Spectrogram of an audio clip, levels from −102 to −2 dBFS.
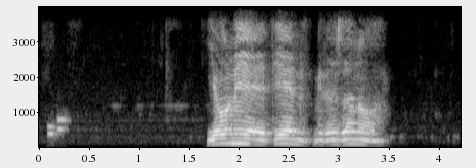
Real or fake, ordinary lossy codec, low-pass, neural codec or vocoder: real; Opus, 64 kbps; 3.6 kHz; none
